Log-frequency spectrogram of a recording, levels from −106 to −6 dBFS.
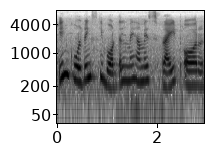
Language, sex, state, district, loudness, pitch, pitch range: Hindi, male, Madhya Pradesh, Dhar, -15 LUFS, 265 Hz, 210-290 Hz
